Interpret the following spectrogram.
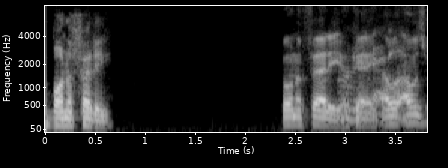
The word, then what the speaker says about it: Bonafede: My last name, Bonafede.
